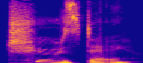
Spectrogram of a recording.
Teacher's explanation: I say Tuesday with a ch sound at the beginning. And I think normally I say Tuesday with a t sound at the beginning.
